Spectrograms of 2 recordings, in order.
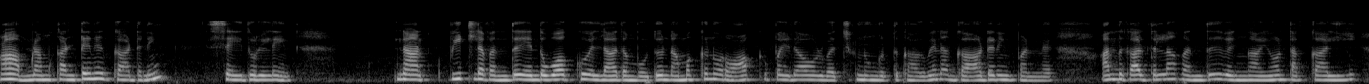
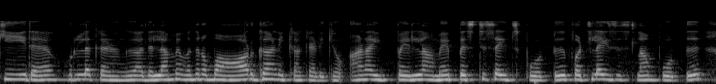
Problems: none marked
